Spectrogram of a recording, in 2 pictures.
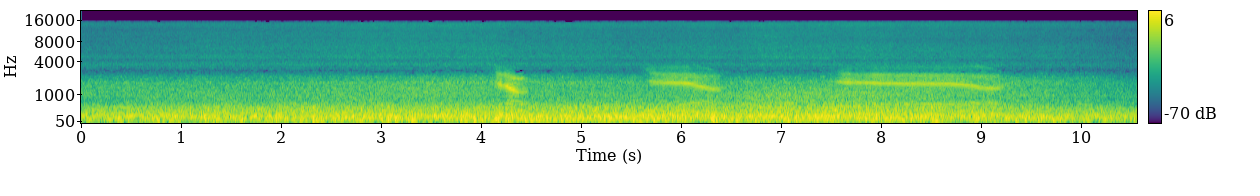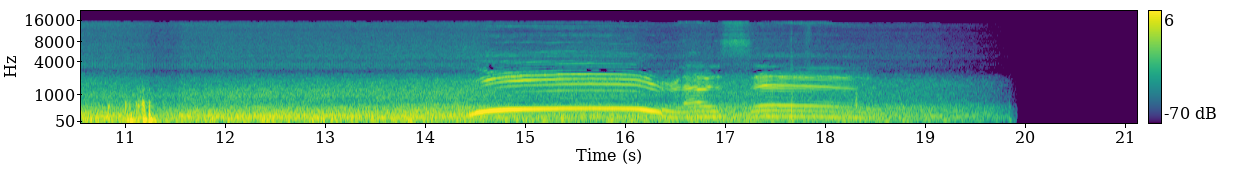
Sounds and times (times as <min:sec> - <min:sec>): Speech: 0:04.1 - 0:04.5, 0:05.6 - 0:06.4, 0:07.6 - 0:09.3, 0:15.3 - 0:18.5.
